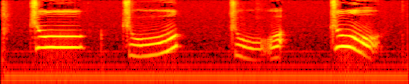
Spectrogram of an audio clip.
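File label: "zhu", Mandarin Chinese pinyin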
